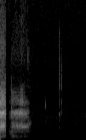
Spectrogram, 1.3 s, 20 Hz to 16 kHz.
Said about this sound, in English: Each of you roll 1d20. I was about to say. Rollies. This is rollies.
